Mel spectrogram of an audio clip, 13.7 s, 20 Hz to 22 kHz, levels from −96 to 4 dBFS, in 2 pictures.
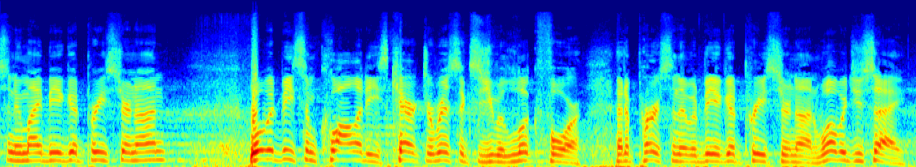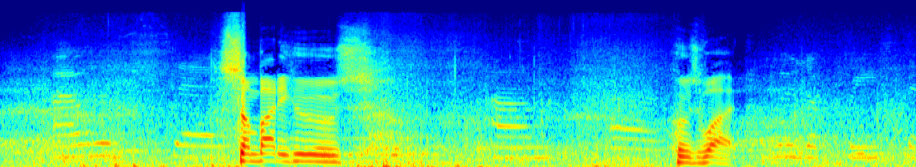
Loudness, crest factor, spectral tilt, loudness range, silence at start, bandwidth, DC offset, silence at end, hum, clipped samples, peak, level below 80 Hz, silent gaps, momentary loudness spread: -17 LUFS; 18 dB; -6 dB/octave; 6 LU; 0 s; 12 kHz; under 0.1%; 0 s; none; under 0.1%; 0 dBFS; -34 dBFS; none; 16 LU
